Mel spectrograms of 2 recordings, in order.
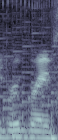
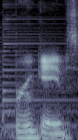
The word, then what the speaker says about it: Brugaves: Dude, I want to say Brugraves every time, but there's no R in his name. Yeah. I literally have to struggle to say Brugaves instead of Brugraves.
